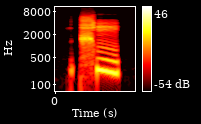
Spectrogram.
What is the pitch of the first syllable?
falling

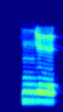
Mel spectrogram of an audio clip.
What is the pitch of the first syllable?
low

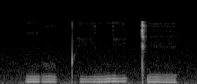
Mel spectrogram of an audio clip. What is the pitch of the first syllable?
low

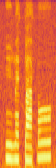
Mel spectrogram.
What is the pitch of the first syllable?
low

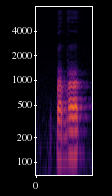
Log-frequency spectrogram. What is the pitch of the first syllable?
low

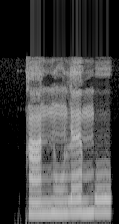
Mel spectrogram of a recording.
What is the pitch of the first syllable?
low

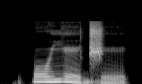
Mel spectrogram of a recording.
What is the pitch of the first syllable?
high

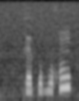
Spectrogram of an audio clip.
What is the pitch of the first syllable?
low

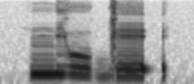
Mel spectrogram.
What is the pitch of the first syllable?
falling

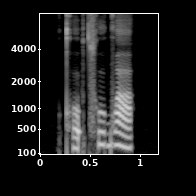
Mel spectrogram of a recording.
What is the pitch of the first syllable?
low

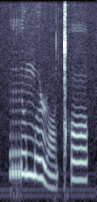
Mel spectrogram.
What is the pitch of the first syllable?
high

